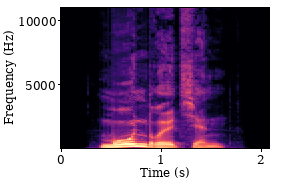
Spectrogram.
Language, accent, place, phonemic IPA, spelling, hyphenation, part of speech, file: German, Germany, Berlin, /ˈmoːnˌbʁøːtçən/, Mohnbrötchen, Mohn‧bröt‧chen, noun, De-Mohnbrötchen.ogg
- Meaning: poppy seed bun (bread roll covered with poppy seeds)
